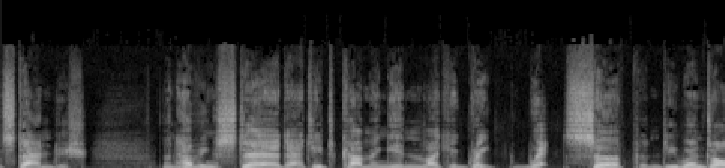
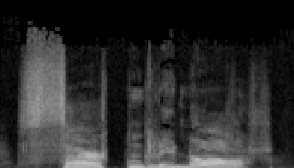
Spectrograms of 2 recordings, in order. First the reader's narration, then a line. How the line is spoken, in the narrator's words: said Stephen in a screech above the full chorus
